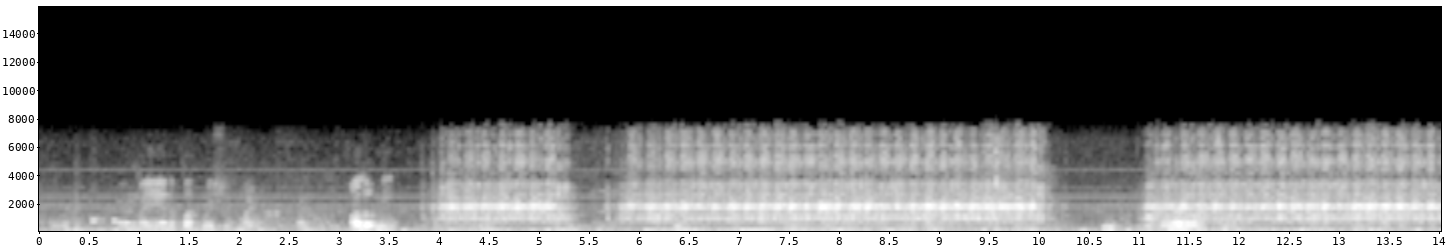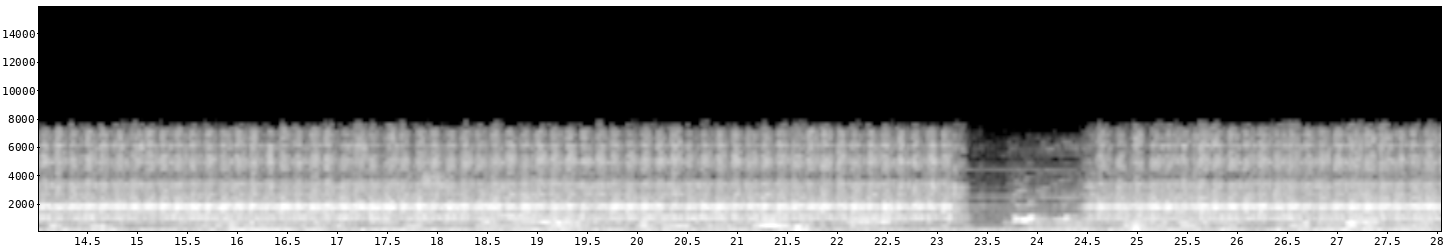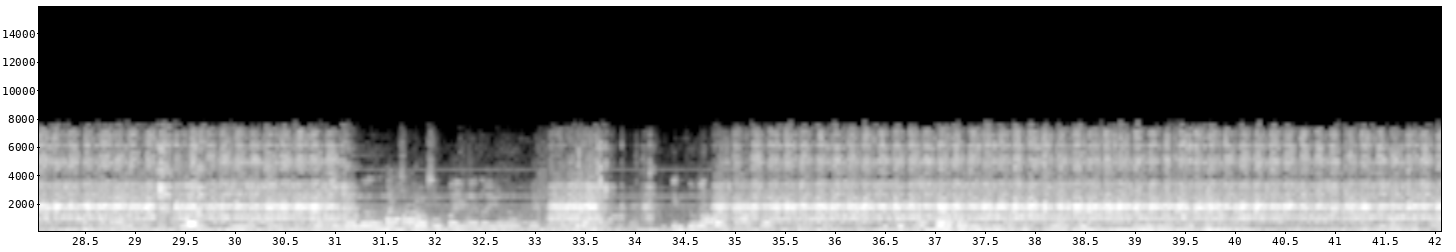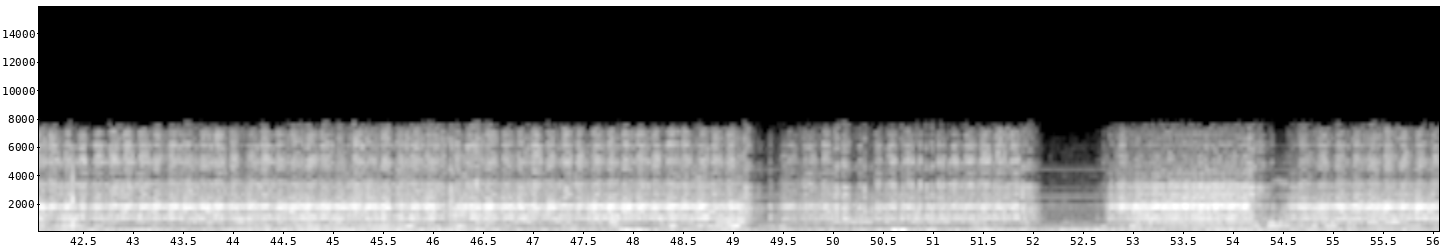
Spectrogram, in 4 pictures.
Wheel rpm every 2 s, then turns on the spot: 0, 10, 40, 60, 60, 40, 70, 70, 70, 70, 70, 40, 50, 70, 70, 40, 20, 40, 70, 70, 70, 70, 70, 70, 50, 60, 40, 50.
none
